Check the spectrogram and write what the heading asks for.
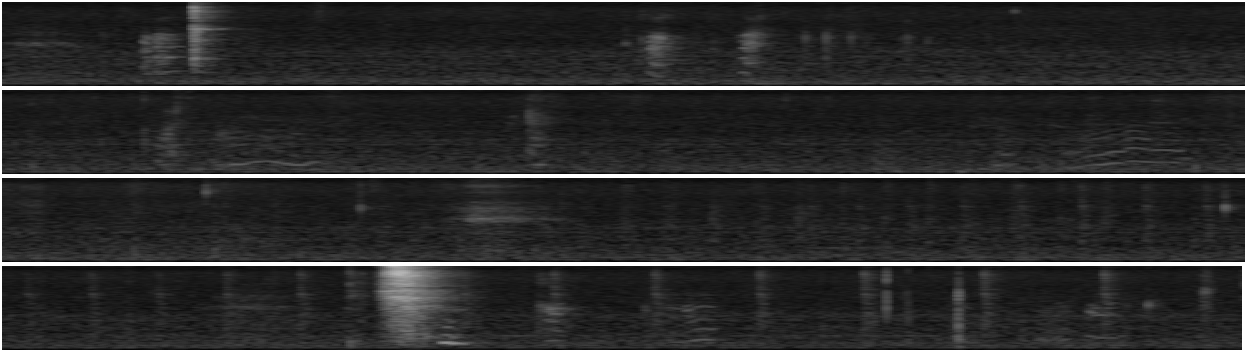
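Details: A sharp, forceful sneeze bursts out in a quiet room beside a sleeping pet cat, with soft cat meows and small noises around it.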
